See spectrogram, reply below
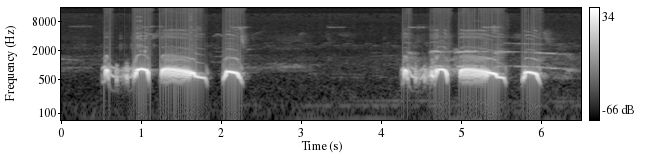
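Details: Lure spotted dove giving its call to excite wild doves during daily training: two identical cooing phrases about four seconds apart, each with clipped opening notes, a long falling coo and a short closing coo, with silence between.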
